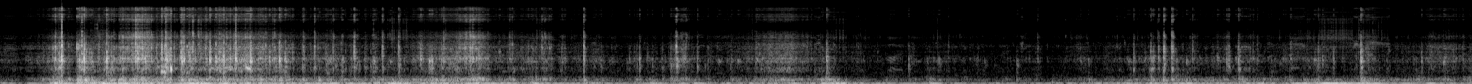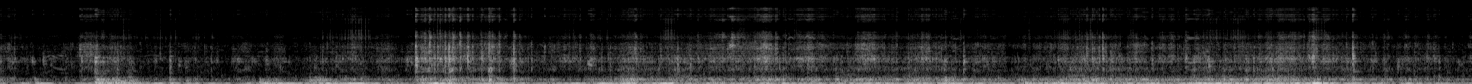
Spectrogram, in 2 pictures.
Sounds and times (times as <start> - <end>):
Rowboat, canoe, kayak: 0.0 - 29.4.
